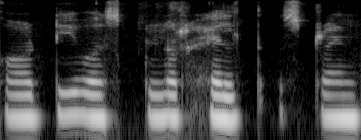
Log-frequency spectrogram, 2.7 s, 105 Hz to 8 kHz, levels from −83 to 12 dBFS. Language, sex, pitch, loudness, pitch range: English, female, 210 Hz, -15 LUFS, 210-225 Hz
